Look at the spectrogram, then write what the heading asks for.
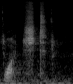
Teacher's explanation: But if you have a ch, it's quite a hard sound. It's not easy to do a ch followed by a d. So we do a t sound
